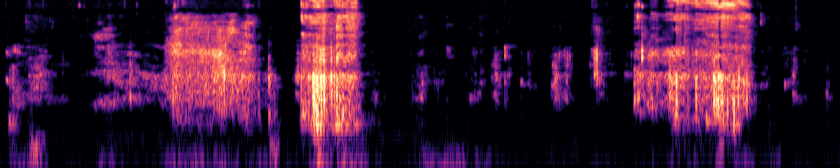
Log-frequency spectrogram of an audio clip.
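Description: Close-up eating sounds of a person chewing a mouthful of rice and curry eaten by hand: small wet mouth clicks, with three louder rushing sounds about one and a half, two and a half and five seconds in.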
